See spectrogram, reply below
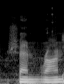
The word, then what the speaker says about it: Shenron: And it is pronounced Shenron, right? Shenron? – Yeah.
